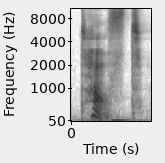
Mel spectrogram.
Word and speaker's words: test: test. test. 네, 그래서 트 소리를 내주시는 거예요. test. 그래서 일부러 내주시면 됩니다.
